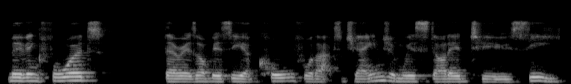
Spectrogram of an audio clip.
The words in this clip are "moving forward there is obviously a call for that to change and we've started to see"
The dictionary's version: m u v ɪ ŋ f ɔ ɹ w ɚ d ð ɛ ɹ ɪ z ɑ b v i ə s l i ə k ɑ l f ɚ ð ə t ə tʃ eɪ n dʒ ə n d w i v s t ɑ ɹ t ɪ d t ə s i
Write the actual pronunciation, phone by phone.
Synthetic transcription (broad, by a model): m u v ɪ ŋ f ɔ w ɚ d ð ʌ ɹ ɪ z ɑ b v i ə s l i ə k ɑ l f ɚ ð ə t ə tʃ eɪ n dʒ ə n w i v s t ɑ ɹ t ɪ d t ə s i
